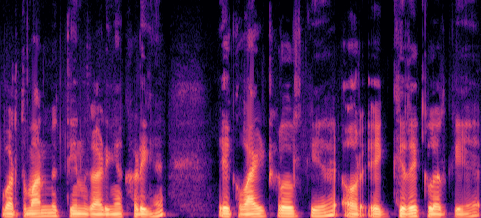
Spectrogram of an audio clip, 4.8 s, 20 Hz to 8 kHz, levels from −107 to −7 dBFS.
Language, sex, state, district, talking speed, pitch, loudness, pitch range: Hindi, male, Uttar Pradesh, Gorakhpur, 210 wpm, 100 Hz, -20 LUFS, 90-110 Hz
